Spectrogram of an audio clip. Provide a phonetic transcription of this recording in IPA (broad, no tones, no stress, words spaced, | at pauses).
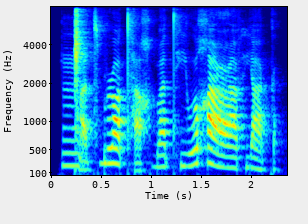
ŋ͡ǁa̰t͡sbɹɒtʰa̰χba tʰjuχaʕafjak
